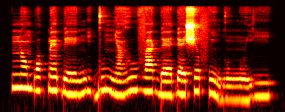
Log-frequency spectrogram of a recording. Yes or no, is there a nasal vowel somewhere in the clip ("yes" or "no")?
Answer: yes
